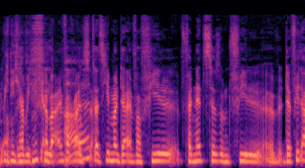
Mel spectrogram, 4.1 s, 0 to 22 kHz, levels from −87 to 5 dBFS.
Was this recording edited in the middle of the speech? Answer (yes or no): yes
